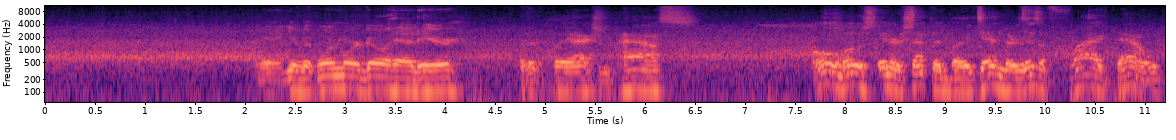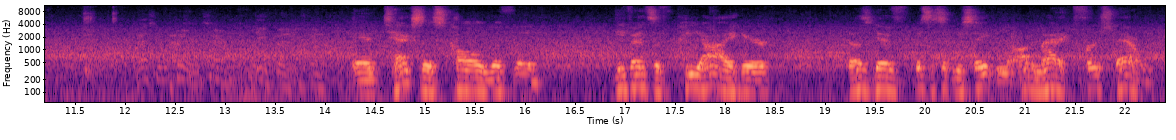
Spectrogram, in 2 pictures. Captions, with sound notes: Yeah, give it one more go ahead here. [Crowd Noises] Better play action pass. Almost intercepted by the 10. There is a flag down. [Crowd Noises] And Texas called with the defensive PI here. Does give Mississippi State an automatic first down.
